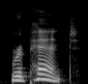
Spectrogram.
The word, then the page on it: repent: ripént; リィペェント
